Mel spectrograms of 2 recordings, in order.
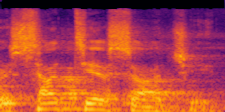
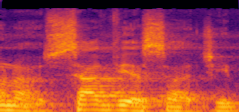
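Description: First: The second syllable begins with a t sound. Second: The second syllable begins with a v sound. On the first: The speaker calls it wrong. "oh yeah, Satyasachi. But no" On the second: The speaker calls it right. "But no, Savyasachi"

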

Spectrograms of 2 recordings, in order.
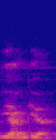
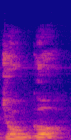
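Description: First: It starts with a y sound and ends in a. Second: It starts with a j sound and ends in o. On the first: This is the standard Sanskrit pronunciation. "instead of Yagya" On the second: This is the local Bengali pronunciation. "They'll say Jongo"

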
